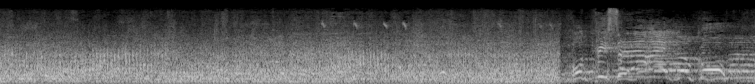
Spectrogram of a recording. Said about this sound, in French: Et un hélicoptère survole toujours la ville.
